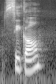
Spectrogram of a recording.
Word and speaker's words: Segel: Segel. Oops. Segel. Okay. I looked it up and listened to somebody and say it. Because I was like, I think I say this wrong always.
